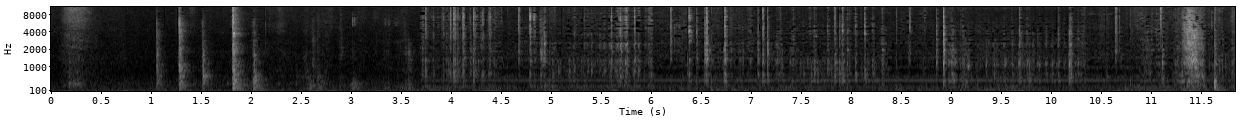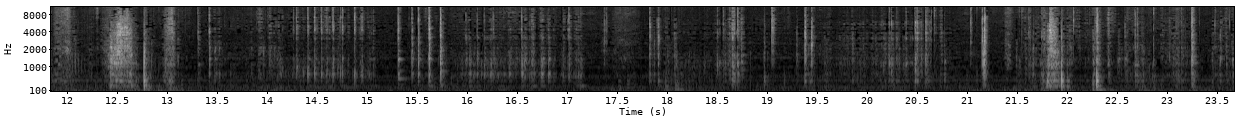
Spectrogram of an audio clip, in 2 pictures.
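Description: Screws being taken out of the recorder's case with a screwdriver: scattered small clicks, scrapes and clinks of the tool, the screws and the casing, with a few louder knocks, over a faint steady hum.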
